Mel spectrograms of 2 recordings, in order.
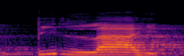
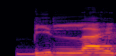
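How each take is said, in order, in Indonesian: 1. L ganda ditahan dan ditekan dengan tegas. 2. L mengalir ringan tanpa bunyi ganda yang ditahan. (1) "billahi menghujam" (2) "jangan mengalir"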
